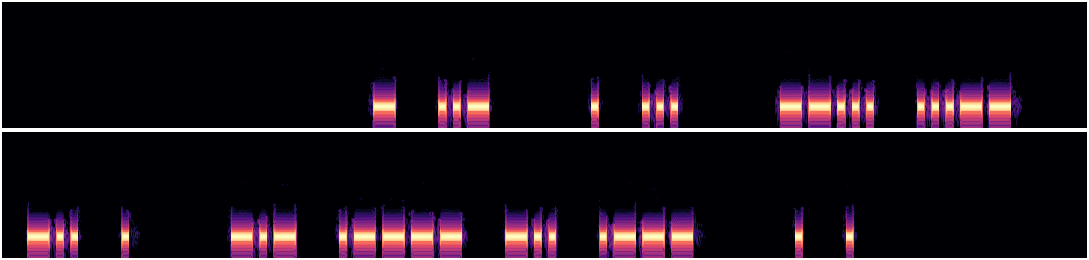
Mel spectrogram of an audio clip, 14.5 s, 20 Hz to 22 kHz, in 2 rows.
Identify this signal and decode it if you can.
Morse code, heard as a keyed tone, about 25 wpm, spaced as for 18 wpm, 600 Hz. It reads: TU ES 73 DE K1DJ EE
